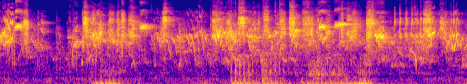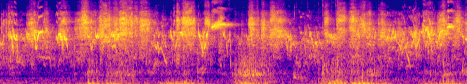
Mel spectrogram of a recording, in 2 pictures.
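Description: Several budgerigars keep up a busy stream of bright chirps, squawks and warbling chatter.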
